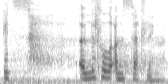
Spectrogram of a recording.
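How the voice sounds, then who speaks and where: A woman's voice: medium pitch, animated, unhurried, husky. A woman playing a reserved, questioning young female mage hero in a fantasy game. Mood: guarded, questioning. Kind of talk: fantasy game cutscene acting. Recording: long hall reverb, music behind.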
